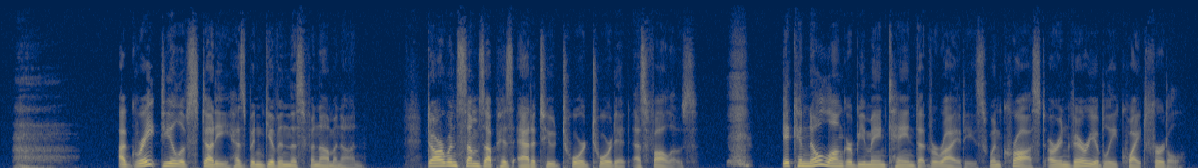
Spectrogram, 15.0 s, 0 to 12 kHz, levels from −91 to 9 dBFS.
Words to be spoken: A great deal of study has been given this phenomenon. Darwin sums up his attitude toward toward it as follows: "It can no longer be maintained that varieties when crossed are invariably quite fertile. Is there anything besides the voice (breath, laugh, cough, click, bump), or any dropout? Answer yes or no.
yes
